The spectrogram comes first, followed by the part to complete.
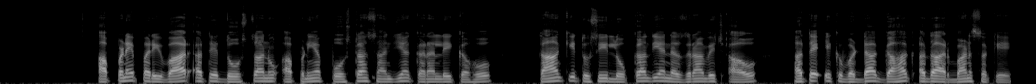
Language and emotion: Punjabi, neutral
